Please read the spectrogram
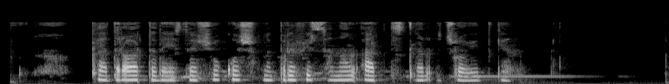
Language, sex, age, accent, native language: Uzbek, female, 19-29, Surxondaryo, Uzbek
